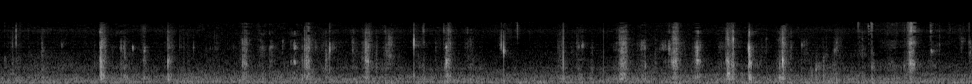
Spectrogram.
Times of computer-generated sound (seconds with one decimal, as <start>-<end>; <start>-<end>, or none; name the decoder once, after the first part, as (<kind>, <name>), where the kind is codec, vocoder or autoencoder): 0.0-2.0 (codec, SNAC); 3.2-6.2; 7.0-9.7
